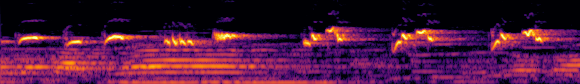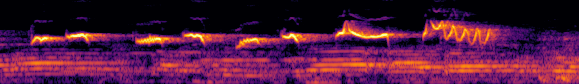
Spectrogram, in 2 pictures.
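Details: Male Sumatran greater green leafbird singing in the afternoon: a lively run of loud, clear whistled notes, each sliding or flicking upward, delivered in quick rhythmic bursts about every third of a second, with faint lower tones beneath.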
